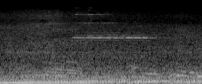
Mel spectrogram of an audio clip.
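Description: Street traffic: a steady low engine rumble from a vehicle close by, with indistinct voices in the background.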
